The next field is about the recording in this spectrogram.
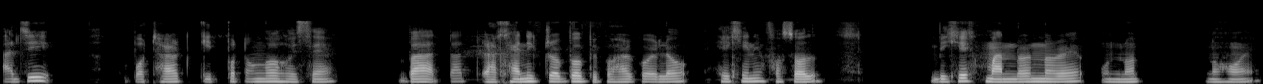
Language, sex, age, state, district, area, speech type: Assamese, male, 18-30, Assam, Charaideo, rural, spontaneous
